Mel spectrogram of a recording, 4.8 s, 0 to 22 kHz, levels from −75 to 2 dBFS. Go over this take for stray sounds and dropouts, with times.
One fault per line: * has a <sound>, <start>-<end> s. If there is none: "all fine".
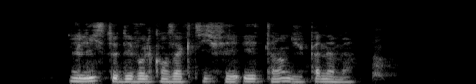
* has a bark, 3.7-4.0 s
